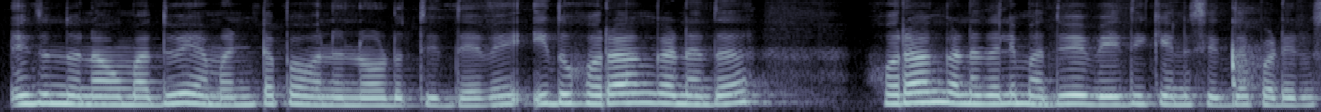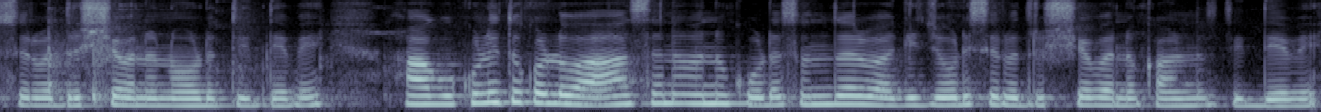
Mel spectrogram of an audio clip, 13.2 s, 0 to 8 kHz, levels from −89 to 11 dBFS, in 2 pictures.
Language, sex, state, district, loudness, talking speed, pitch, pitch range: Kannada, female, Karnataka, Mysore, -19 LUFS, 95 wpm, 215 Hz, 200-235 Hz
